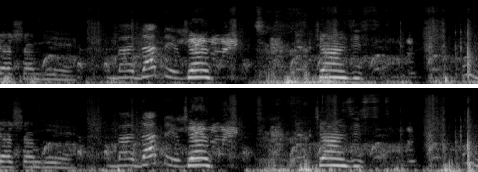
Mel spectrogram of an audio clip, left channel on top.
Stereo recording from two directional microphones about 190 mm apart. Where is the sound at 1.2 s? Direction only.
65° right (ahead or behind).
